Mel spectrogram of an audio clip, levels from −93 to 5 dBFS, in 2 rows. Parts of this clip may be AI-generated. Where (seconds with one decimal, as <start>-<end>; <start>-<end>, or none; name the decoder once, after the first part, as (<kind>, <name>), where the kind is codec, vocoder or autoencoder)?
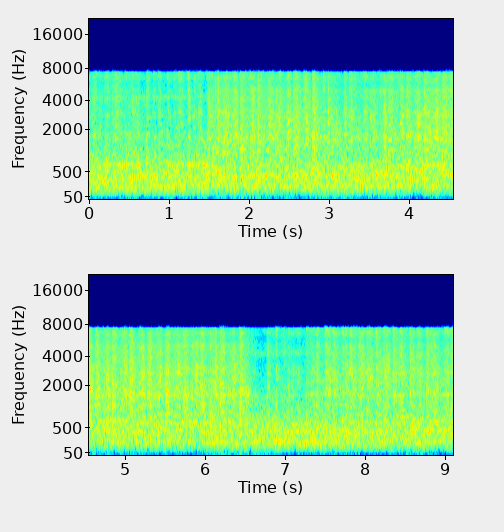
0.0-0.8 (codec, DAC); 1.5-9.1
